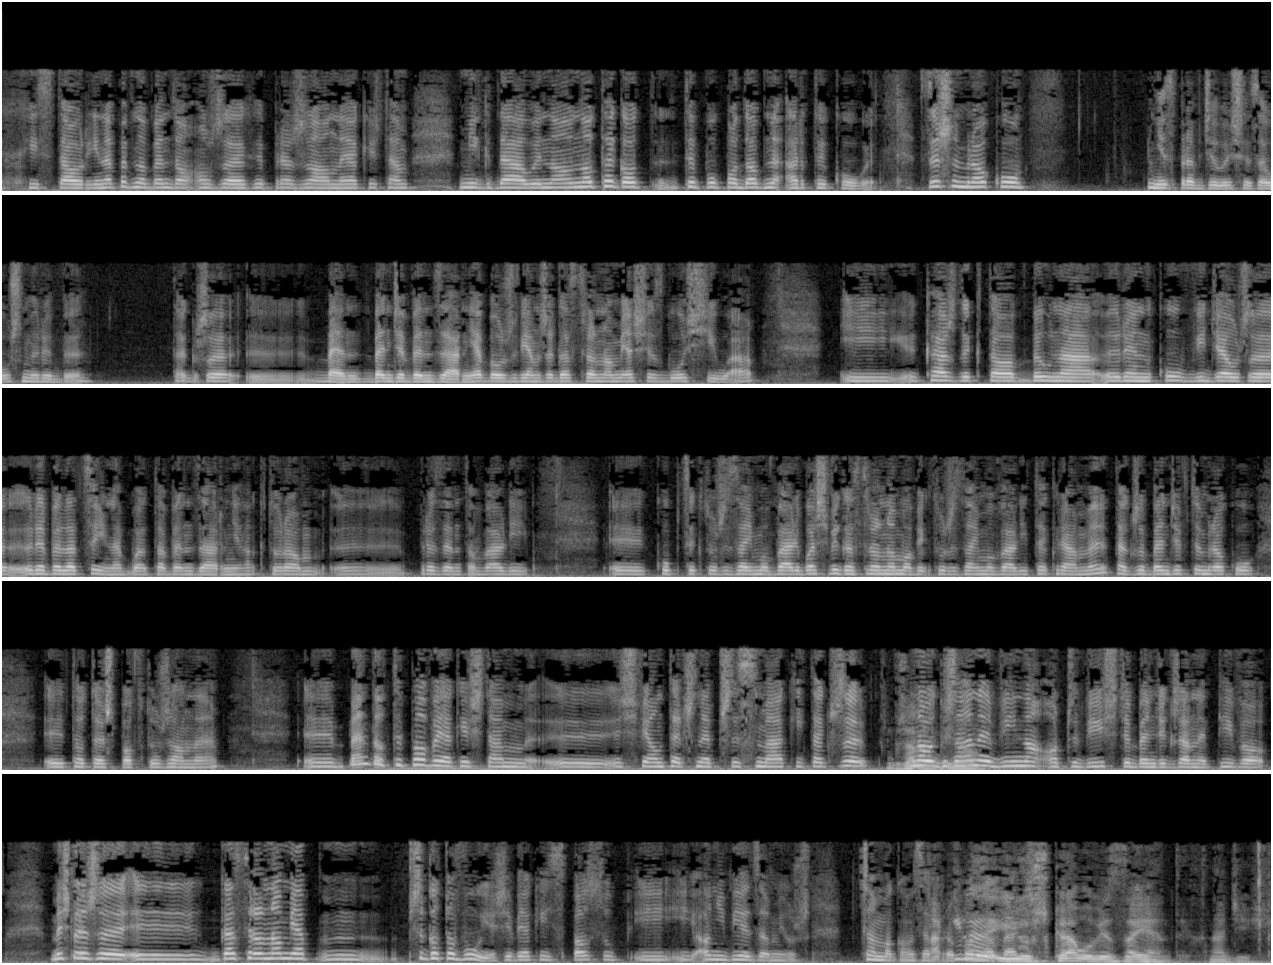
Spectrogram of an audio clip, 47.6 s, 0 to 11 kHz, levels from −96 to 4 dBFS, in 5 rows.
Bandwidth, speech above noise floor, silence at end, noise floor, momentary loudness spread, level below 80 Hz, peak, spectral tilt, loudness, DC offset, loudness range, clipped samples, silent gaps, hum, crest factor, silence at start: 7.4 kHz; 29 dB; 0 s; -52 dBFS; 11 LU; -48 dBFS; -6 dBFS; -5 dB/octave; -23 LUFS; under 0.1%; 5 LU; under 0.1%; none; none; 18 dB; 0 s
